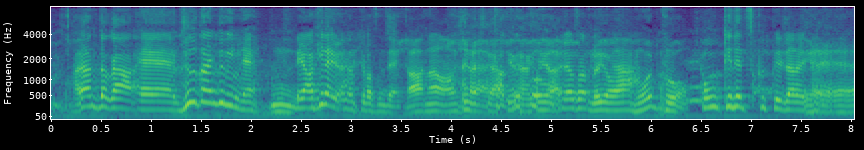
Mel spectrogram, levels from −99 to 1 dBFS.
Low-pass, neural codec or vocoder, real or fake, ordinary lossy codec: none; codec, 16 kHz, 2 kbps, FunCodec, trained on LibriTTS, 25 frames a second; fake; none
